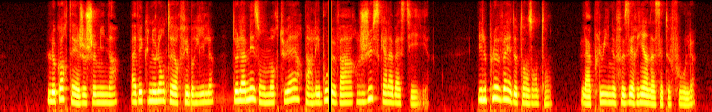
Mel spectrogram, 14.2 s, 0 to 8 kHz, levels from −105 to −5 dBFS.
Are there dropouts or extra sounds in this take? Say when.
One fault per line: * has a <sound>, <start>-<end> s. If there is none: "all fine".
* has a dropout, 6.6-6.6 s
